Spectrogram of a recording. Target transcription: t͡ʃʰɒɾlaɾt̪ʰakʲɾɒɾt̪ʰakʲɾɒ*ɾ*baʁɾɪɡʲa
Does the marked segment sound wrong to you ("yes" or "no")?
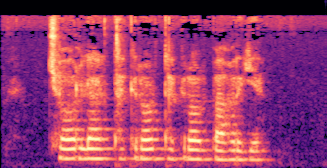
no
